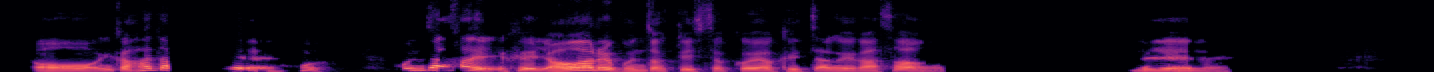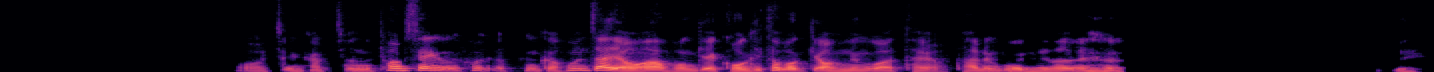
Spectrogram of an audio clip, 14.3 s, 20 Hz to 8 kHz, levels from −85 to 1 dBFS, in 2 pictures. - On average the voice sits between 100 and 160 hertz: Yes, low, 135 Hz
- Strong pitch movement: No, average, 4.6 semitones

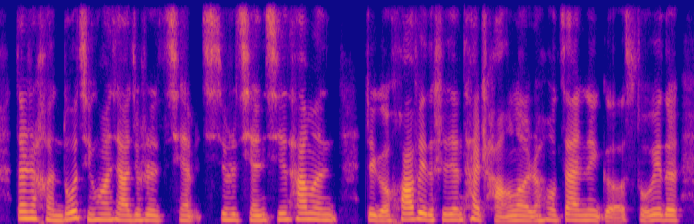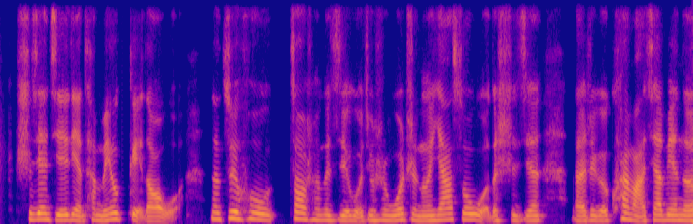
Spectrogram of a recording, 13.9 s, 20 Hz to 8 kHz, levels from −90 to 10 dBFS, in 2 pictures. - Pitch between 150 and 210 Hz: Yes, high, 190 Hz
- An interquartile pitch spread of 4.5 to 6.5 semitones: No, average, 2.8 semitones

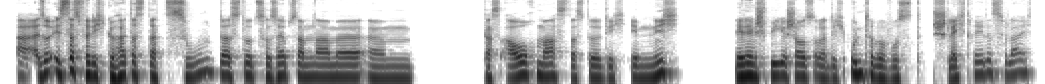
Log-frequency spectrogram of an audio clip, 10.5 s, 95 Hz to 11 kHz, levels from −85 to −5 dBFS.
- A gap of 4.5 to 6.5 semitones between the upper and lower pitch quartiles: No, average, 2.8 semitones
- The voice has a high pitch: No, medium, 145 Hz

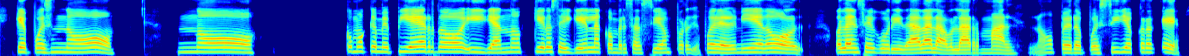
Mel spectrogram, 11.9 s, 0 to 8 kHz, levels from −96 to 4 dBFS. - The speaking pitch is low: No, high, 220 Hz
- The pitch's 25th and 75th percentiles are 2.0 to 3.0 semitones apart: Yes, average, 2.7 semitones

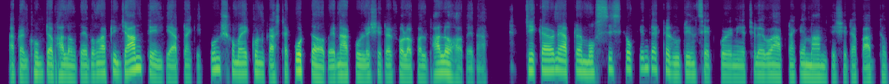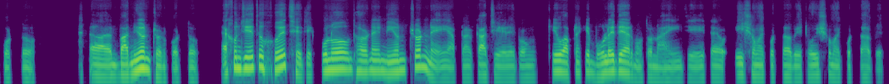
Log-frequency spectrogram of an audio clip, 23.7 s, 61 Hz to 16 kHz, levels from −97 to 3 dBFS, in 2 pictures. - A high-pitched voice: No, low, 115 Hz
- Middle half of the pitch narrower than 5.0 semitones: No, wide, 5.5 semitones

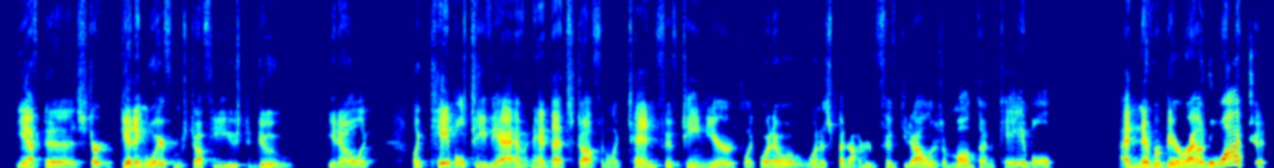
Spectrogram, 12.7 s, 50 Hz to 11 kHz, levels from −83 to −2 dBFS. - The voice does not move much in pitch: No, average, 3.4 semitones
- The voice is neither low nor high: No, low, 130 Hz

